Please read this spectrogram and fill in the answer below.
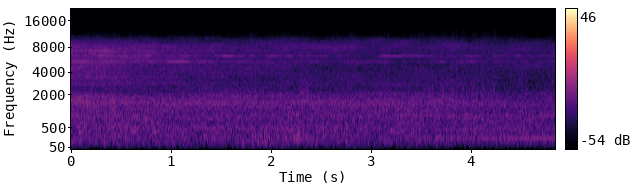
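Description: Boeing 777-300ER's GE90-115B turbofans at taxi power: a steady jet engine rush with a faint high whine, slowly growing quieter.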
